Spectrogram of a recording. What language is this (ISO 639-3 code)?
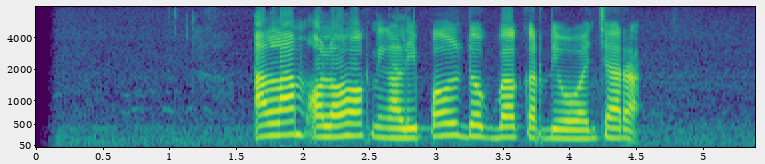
sun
